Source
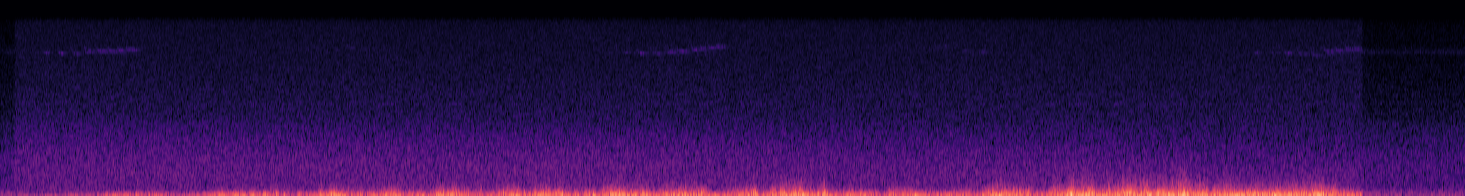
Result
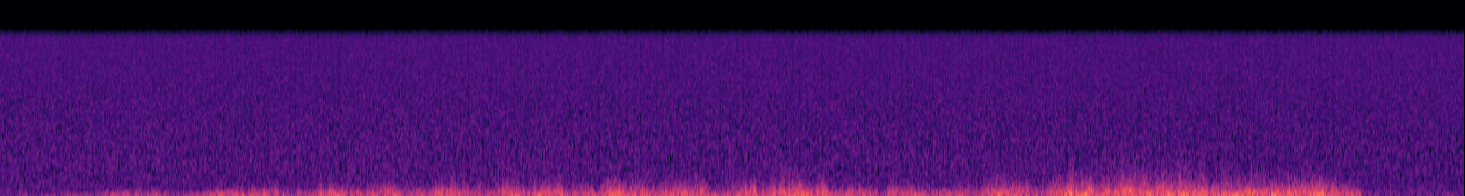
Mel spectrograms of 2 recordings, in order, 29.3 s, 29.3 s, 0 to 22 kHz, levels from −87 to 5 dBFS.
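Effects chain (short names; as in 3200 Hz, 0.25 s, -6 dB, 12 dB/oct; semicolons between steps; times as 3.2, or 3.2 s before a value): one diode to ground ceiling -12 dBFS; low shelf 83 Hz -4 dB; requantised 6-bit, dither triangular; pitch shift +8.5 st; downsampling 22050 Hz; gain -4.5 dB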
